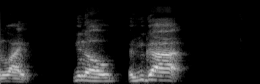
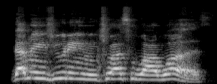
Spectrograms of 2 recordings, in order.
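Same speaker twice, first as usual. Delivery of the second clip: ordinary delivery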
